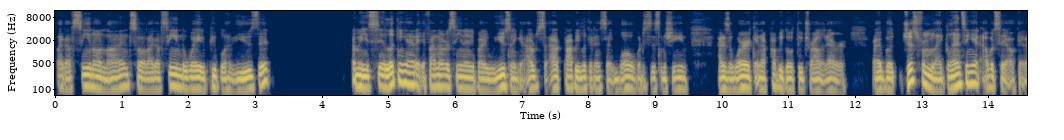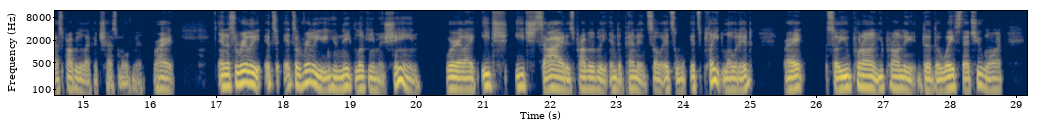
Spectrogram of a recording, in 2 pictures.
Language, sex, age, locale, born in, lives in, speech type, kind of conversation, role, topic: English, male, 25-29, en-US, United States, United States, conversation, unstructured, none, Why do some gyms feel unwelcoming to beginners?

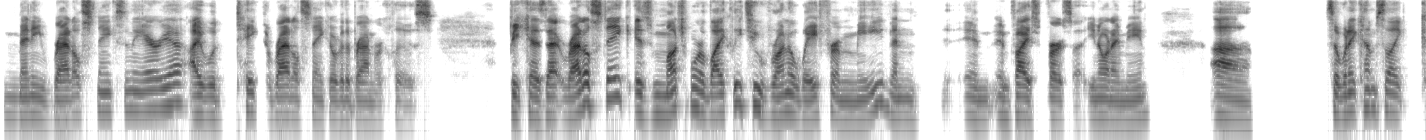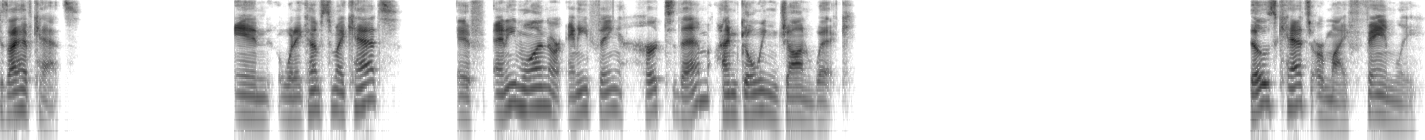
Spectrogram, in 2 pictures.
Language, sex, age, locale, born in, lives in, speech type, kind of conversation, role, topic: English, male, 30-34, en-US, United States, United States, conversation, podcast, guest, How can travel shape who we become and the way we see the world?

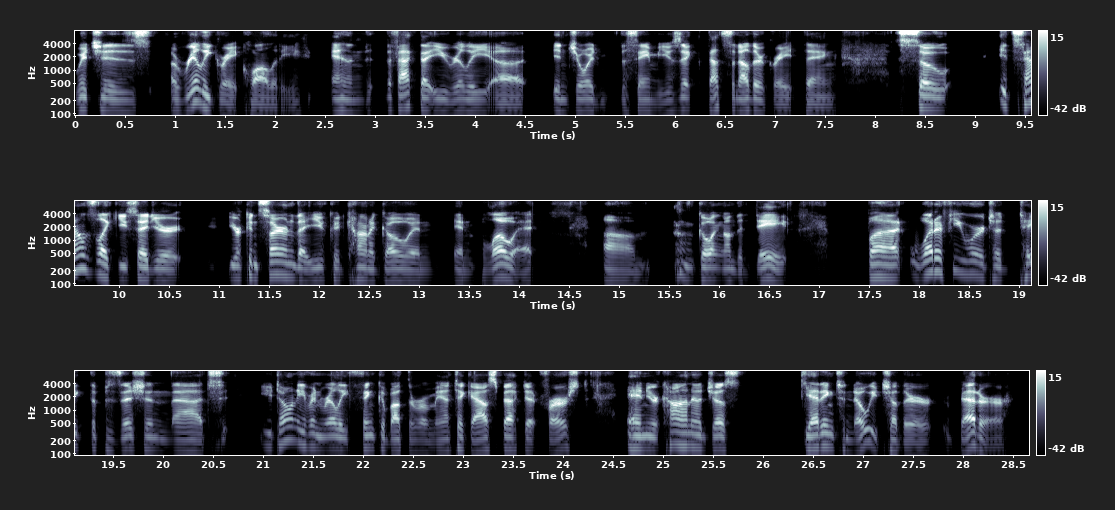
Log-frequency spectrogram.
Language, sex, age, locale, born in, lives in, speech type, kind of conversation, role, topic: English, male, 60-64, en-US, United States, United States, conversation, advice, advisor, How do I prepare and feel confident for my first date after a long break?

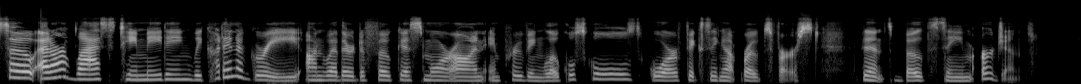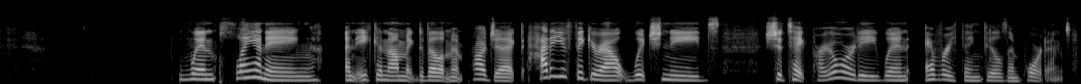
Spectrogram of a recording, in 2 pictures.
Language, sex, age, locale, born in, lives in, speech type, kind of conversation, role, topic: English, female, 50-54, en-US, United States, United States, read, expert-assistant, asker, How should needs be prioritized in economic development projects?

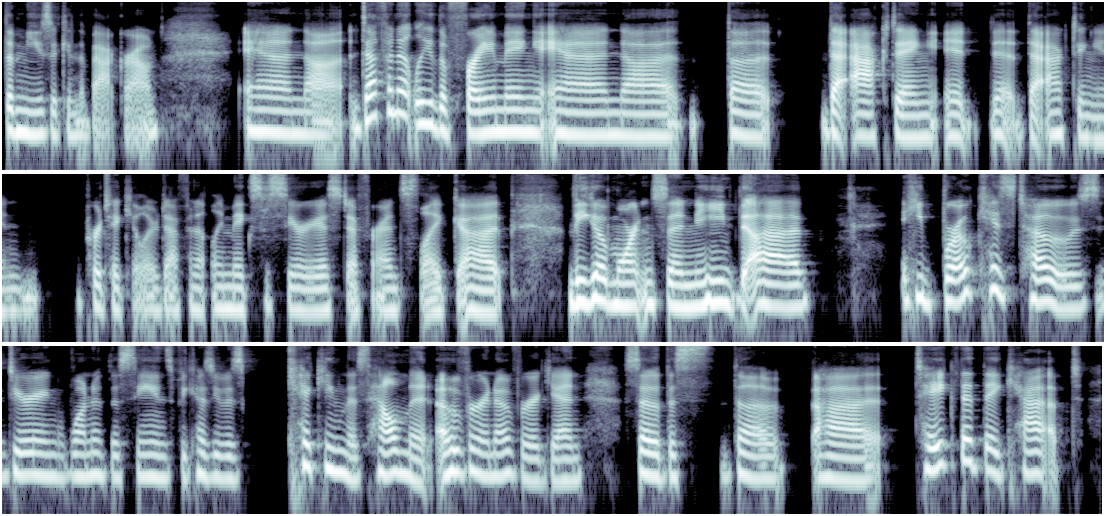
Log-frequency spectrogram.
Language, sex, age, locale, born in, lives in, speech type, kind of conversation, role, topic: English, female, 35-39, en-US, United States, United States, conversation, podcast, guest, Why do certain movies leave a lasting impact on us?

